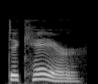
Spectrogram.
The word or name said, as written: decayer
